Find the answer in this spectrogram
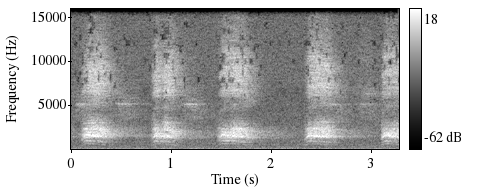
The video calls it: Crow Cawing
